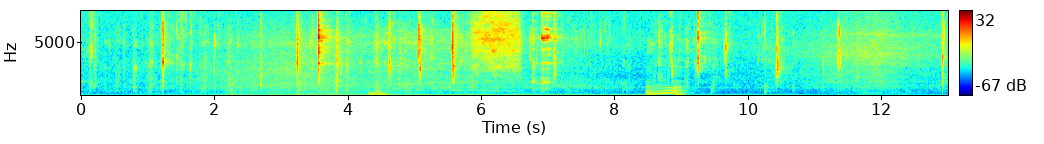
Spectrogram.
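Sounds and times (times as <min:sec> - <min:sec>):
man chewing food: 0:00.0 - 0:11.7
man humming: 0:04.2 - 0:04.7, 0:08.4 - 0:09.2
wet clicks and lip smacks: 0:09.2 - 0:10.6.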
